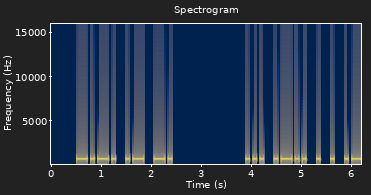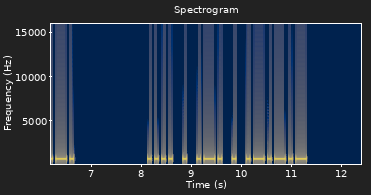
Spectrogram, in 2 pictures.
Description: Morse code, heard as a keyed tone, about 17 wpm, 700 Hz. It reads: CAN SLEEP HERE.
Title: 3x Word-Spacing - Sentences from Top 500 Words - 17wpm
